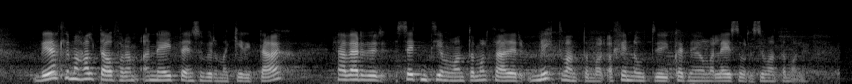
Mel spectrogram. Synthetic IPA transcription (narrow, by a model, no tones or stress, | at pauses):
vɪðɛht̪lʏmaðɦalt̪aaːwfɾama̰ðneːjt̪aejnsɔvɛɾʏmaðcɛːɾɪit̪aːx | θaðvɛɾðʏɾsejt̪nɪt̪ʰiːmavant̪amawlθaðɛɾmɪht̪vant̪amaːwlʔa̰ðfɪnːauːt̪ɪkʰvɛɾt̪nɪɣʏmaleːjsaɔɾðɪsɛvant̪ama̰wlɪ̰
